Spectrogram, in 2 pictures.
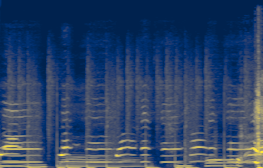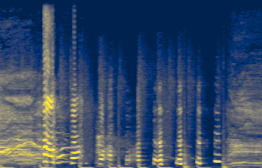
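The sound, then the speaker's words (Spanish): A shrill, strained scream cuts in midway, surrounded by bursts of high-pitched giggling and squealing laughter from several people. “voy a volver a poner. A ver. Es el grito.”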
